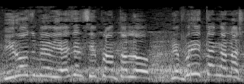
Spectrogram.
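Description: A man speaking in Telugu, close to the microphone, without a pause.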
